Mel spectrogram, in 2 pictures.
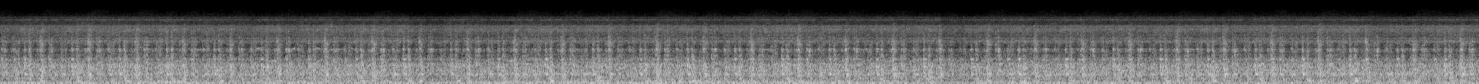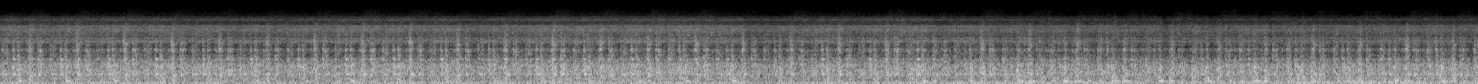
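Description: Steady, loud hiss of steam from the SECR H class tank engine No. 263, heard close up on the locomotive.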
